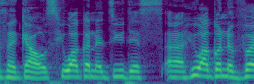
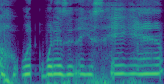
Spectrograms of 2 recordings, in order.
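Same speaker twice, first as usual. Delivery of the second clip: mock nervous voice, pitched higher; 6 semitones higher than usual. Retelling what Tia said when it was her turn: imitating Tia's voice. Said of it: "she goes".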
